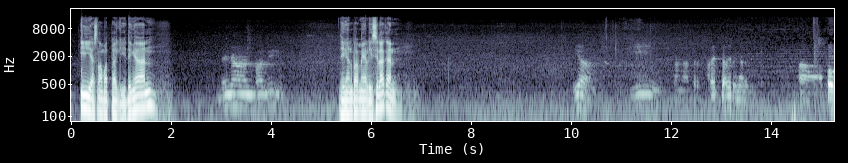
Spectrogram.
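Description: A second man answers into a microphone.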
